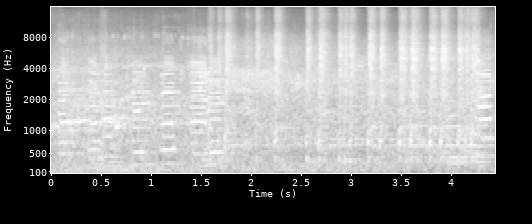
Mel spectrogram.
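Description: A live brass band playing, trombone among the horns, with steady percussion strikes joining in about one and a half seconds in.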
